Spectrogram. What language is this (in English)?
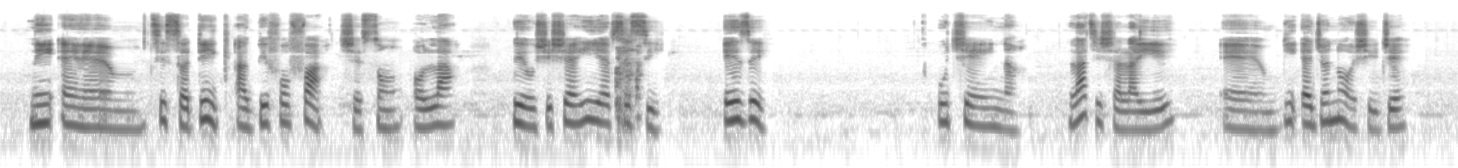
Yoruba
